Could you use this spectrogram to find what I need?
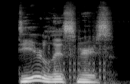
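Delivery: put-on broadcaster voice, like radio announcer. After clearing their throat, a character addresses the audience in a radio host voice. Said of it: "when you do a radio host voice".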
